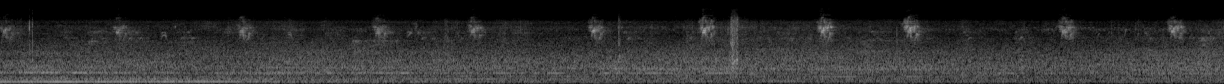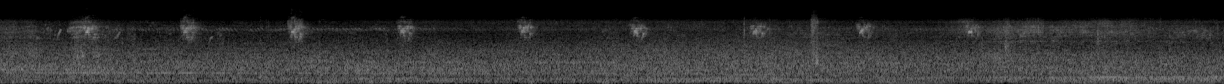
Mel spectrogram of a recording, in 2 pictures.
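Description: A small bird chirping over and over, one short high chirp about every second, over the steady hum of distant road traffic.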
